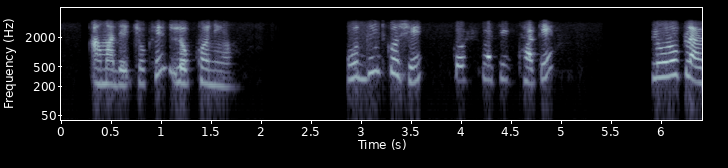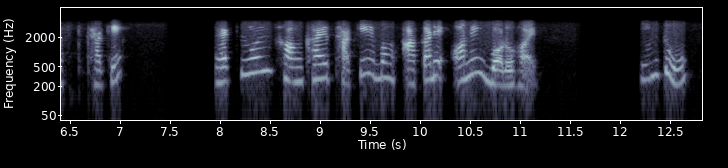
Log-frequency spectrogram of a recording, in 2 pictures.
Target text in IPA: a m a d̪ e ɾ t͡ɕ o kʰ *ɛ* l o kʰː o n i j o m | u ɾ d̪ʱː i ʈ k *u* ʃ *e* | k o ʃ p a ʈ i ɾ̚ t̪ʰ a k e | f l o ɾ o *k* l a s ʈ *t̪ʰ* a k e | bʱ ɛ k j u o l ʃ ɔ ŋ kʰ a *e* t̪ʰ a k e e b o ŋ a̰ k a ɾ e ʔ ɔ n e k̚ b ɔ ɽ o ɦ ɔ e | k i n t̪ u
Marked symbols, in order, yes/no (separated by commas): no, no, yes, no, yes, yes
